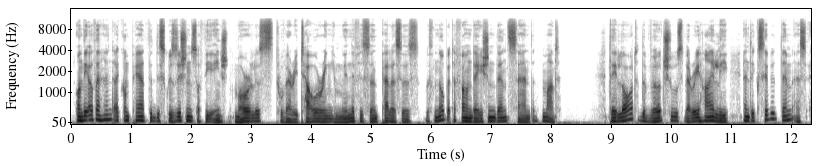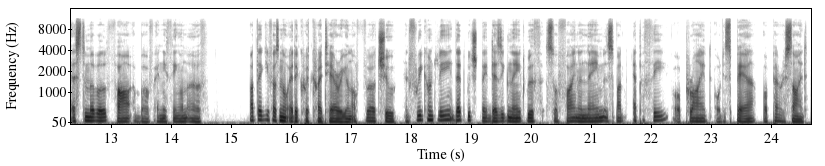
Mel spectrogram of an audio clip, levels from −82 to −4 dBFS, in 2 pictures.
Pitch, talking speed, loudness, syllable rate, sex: 105 Hz, 175 wpm, -20 LUFS, 5.5 syllables/s, male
